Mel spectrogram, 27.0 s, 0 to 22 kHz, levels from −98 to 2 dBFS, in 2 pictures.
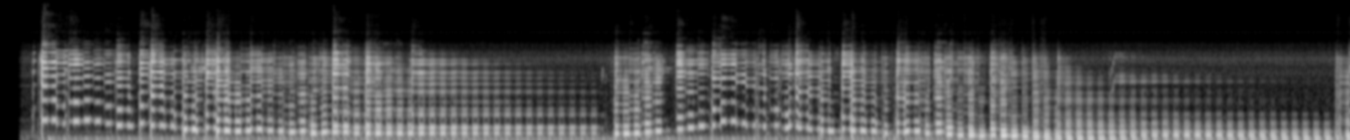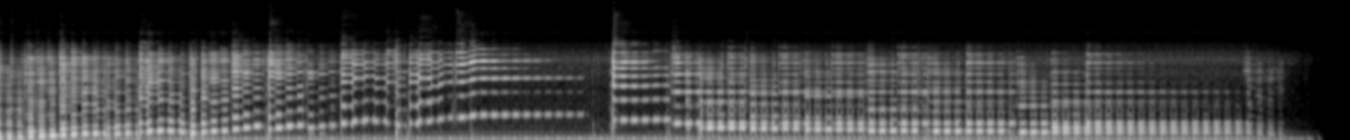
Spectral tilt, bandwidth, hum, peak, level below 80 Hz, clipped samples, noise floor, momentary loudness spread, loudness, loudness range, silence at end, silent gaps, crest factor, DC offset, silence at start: -6.5 dB/octave; 7 kHz; none; 0 dBFS; -40 dBFS; under 0.1%; -53 dBFS; 12 LU; -24 LUFS; 6 LU; 0.7 s; none; 24 dB; under 0.1%; 0.3 s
